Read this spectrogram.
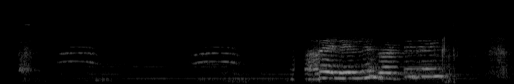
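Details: Domestic cat that wants to sleep gives two soft, evenly pitched meows, then a louder drawn-out wavering meow after three seconds with a steady faint hum in the background.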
